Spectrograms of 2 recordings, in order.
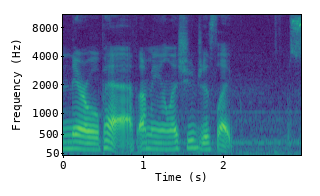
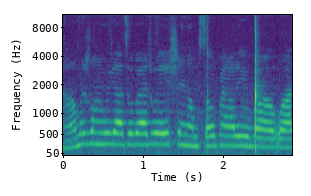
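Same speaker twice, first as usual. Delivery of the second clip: lightly voiced aunt, higher and gushing; imitating proud aunt; 6 semitones higher, faster than usual. Aunt checking on her before graduation, mildly imitated higher gushing voice. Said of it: "and she's like".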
